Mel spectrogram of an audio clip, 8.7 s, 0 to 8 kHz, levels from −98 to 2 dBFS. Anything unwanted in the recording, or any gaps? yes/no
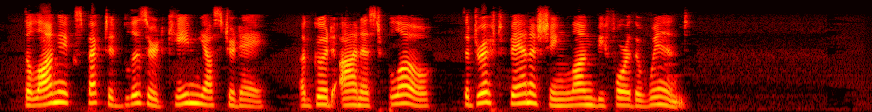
no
